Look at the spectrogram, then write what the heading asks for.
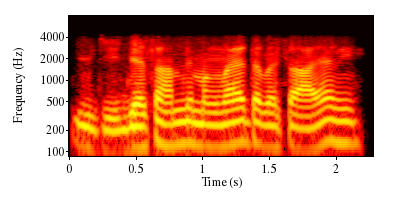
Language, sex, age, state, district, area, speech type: Urdu, male, 18-30, Uttar Pradesh, Muzaffarnagar, urban, conversation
